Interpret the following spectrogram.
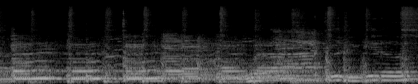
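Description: Live country band playing an instrumental passage: electric guitar, pedal steel guitar and upright bass over a steady beat, with sliding steel-guitar notes.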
